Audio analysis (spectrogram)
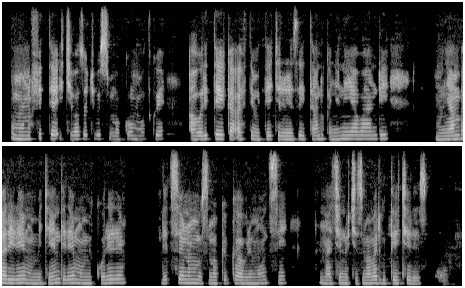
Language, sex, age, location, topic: Kinyarwanda, female, 18-24, Huye, health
